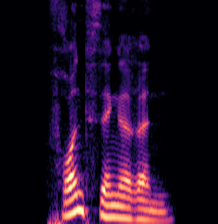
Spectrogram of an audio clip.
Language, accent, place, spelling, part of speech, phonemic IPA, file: German, Germany, Berlin, Frontsängerin, noun, /ˈfʁɔntzɛŋɡəʁɪn/, De-Frontsängerin.ogg
- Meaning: female equivalent of Frontsänger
